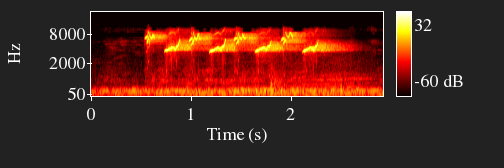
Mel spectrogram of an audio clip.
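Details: Male cinereous tit singing a master song used for training and trapping birds. About six clear, high, see-saw two-note whistles follow each other rapidly over a soft low hum.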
